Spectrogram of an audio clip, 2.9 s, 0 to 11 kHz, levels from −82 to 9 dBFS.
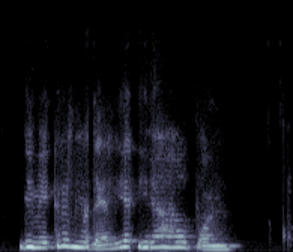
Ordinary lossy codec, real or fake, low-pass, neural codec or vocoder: Opus, 16 kbps; fake; 9.9 kHz; codec, 44.1 kHz, 2.6 kbps, SNAC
